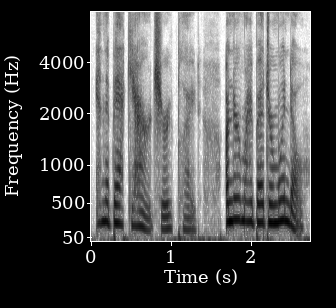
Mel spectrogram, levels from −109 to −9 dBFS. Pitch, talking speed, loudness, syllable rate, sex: 220 Hz, 220 wpm, -18 LUFS, 6.1 syllables/s, female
